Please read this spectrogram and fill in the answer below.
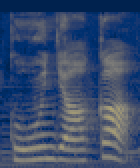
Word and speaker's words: kuv nco koj: The way to say I miss you in Hmong is Gunjaka.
